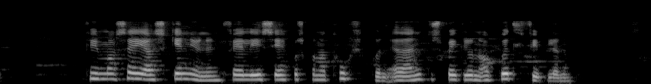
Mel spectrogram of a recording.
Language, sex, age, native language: Icelandic, female, 40-49, Icelandic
